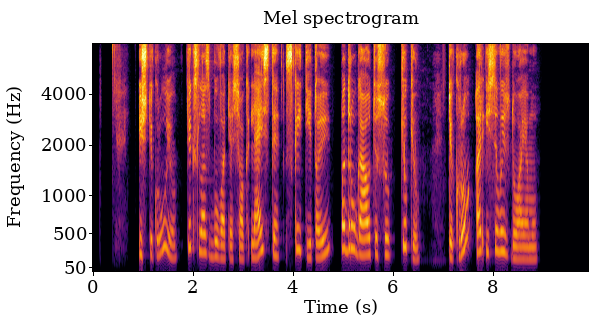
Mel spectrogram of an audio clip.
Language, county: Lithuanian, Klaipėda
